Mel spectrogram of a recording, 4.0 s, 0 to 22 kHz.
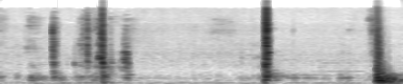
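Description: Several sharp plastic clicks from handling a Citroën C3-XR's sun visor and its vanity-mirror cover, then a louder, heavier thump near the end as the visor is swung up against the headliner.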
